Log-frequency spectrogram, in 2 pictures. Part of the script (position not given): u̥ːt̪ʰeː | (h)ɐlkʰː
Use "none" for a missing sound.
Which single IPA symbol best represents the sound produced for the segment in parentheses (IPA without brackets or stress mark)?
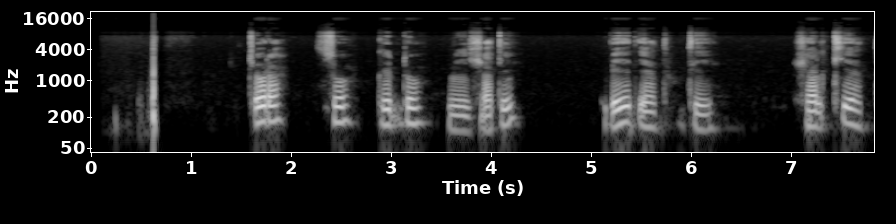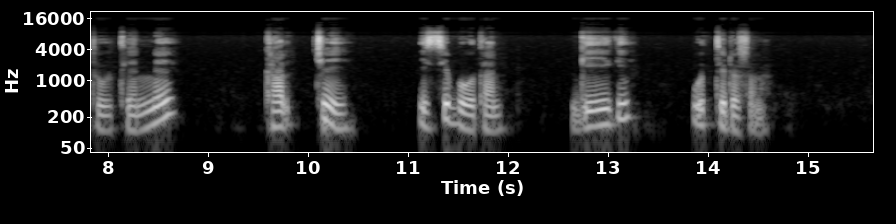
ʃ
